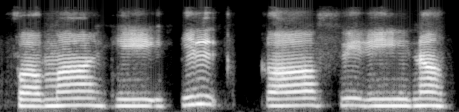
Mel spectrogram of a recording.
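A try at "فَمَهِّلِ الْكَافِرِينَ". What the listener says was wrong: ఆ, లాం సుకున్ నాకు వినబడట్లేదు. మరి మీరు త్వరగా చదివిస్తున్నారో ఏమో. మరి క్లియర్గా స్పష్టంగా లాం సుకున్ రావాలి. ఫమహిలిల్ కాఫిరీన.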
